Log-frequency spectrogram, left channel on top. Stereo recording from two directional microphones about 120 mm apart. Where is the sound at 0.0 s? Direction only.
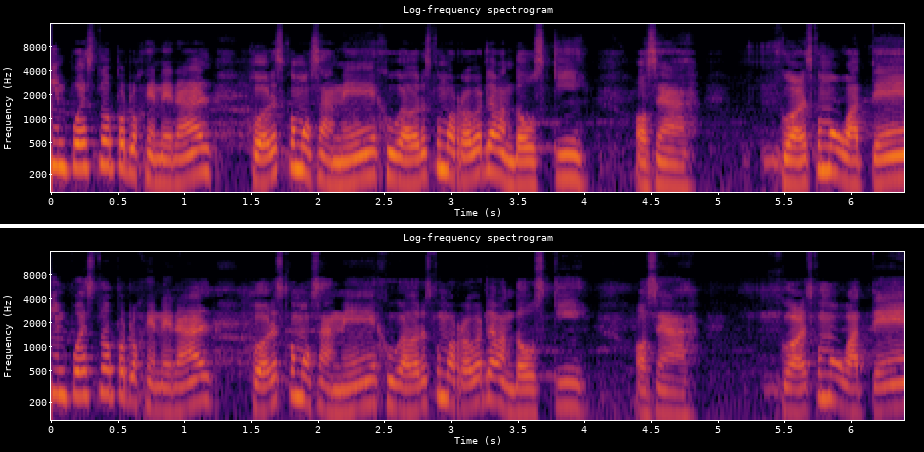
35° left (ahead or behind).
